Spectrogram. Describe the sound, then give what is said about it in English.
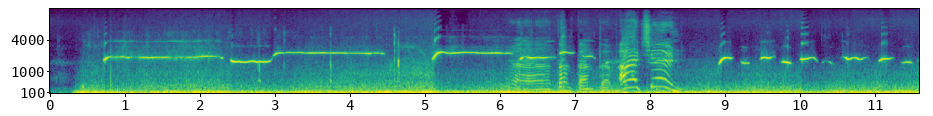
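Someone whistles a clear, bright tune, with sustained notes, quick warbling slides and a run of short repeated notes, over a steady low rumble like a car interior. “You should be Brazilian, not Irish, with your whistling ability.”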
